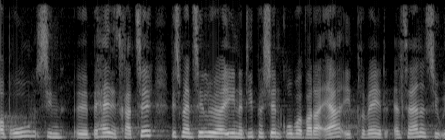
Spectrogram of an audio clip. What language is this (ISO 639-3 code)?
dan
